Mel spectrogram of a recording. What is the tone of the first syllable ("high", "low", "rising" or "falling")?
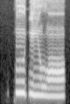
high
